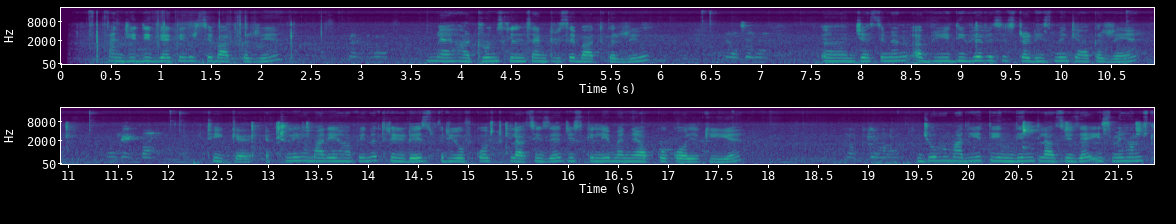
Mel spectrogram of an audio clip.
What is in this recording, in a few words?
call recording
